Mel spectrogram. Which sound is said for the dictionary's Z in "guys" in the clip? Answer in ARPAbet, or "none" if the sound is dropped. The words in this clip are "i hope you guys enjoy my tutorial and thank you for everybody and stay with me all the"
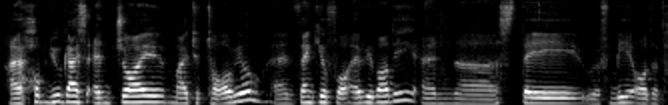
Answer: S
